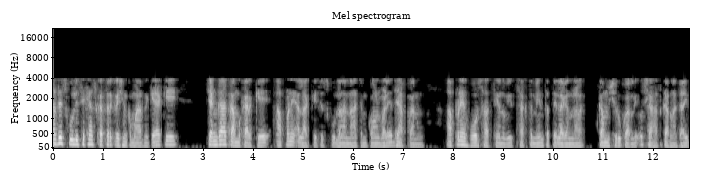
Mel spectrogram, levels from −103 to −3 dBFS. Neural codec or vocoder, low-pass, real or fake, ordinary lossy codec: none; 7.2 kHz; real; AAC, 16 kbps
